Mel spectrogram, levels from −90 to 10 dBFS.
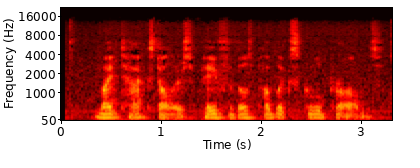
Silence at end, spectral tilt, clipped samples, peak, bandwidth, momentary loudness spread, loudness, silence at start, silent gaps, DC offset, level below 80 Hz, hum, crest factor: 0 s; -5 dB/octave; under 0.1%; -12 dBFS; 15 kHz; 6 LU; -30 LUFS; 0.1 s; none; under 0.1%; -60 dBFS; none; 18 dB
